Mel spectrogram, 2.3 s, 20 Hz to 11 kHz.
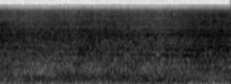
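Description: Lockheed F-117A Nighthawk's twin jet engines at takeoff power as it lifts off and climbs out: a steady rushing jet noise with a faint whine.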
